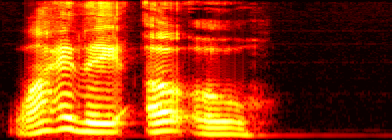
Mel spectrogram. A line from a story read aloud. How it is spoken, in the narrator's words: asked Todd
